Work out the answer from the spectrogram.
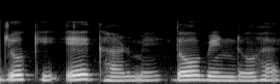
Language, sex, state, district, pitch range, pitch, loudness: Hindi, female, Himachal Pradesh, Shimla, 185-215 Hz, 200 Hz, -16 LUFS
